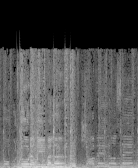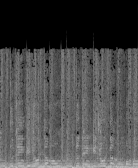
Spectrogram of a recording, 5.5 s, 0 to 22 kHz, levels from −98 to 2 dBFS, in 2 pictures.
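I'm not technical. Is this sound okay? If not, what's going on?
No, there are two problems. The first runs the whole way through: a filter restarted on every block. Something smoothing the audio keeps forgetting what it was doing and starts fresh 200 times a second, so each restart leaves a tiny tick, and together they make a steady buzz that gets louder as the sound gets louder.

The second is a sudden gain jump from 0.34 to 1.51 seconds. The sound and the background hiss both snap to a clearly louder level at once, then drop back. The likely cause is a volume setting being applied instantly instead of faded in, which can also leave a click at each edge.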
